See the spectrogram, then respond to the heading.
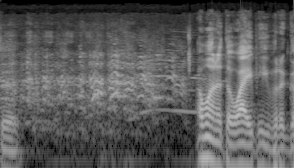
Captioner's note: audience laughing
